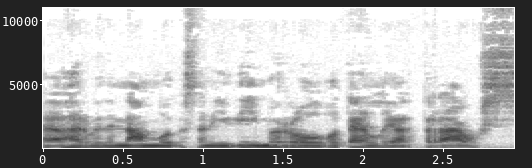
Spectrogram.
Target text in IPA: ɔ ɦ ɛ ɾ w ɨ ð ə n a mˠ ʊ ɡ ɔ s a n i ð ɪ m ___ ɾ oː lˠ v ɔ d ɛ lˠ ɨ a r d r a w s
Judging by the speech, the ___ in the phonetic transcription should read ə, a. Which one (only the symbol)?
ə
